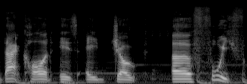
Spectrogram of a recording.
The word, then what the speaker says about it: Foyth: Foyth, I believe is how you say it, the objective card.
